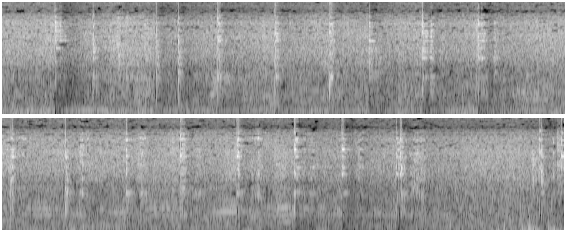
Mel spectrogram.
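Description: Brains frying in onion-tomato masala on a large flat tawa griddle: a steady sizzle, with a flat metal spatula scraping and clacking against the griddle many times at an irregular pace as the mixture is stirred.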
